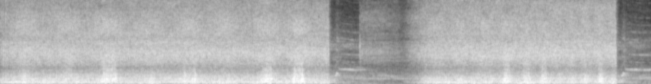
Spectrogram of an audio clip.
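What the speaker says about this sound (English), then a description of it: "I'm gonna grab the tip of my pressure washer wand" A pressure washer wand rinses brake dust off a wheel-cleaning brush. Its close, steady, loud hissing spray pauses briefly about halfway, then resumes and cuts out again at the end.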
